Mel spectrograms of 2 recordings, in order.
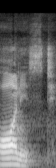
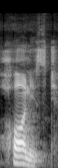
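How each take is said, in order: First: The word begins directly with a vowel sound. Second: The word begins with an audible h sound. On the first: The speaker calls it right. "এইচ এর উচ্চারণ না হয়ে vowel ও থেকে উচ্চারণ শুরু হয়েছে অনিস্ট" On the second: The speaker calls it wrong. "প্রথমে এইচ ধরে উচ্চারণ করলে হয় হনিস্ট"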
